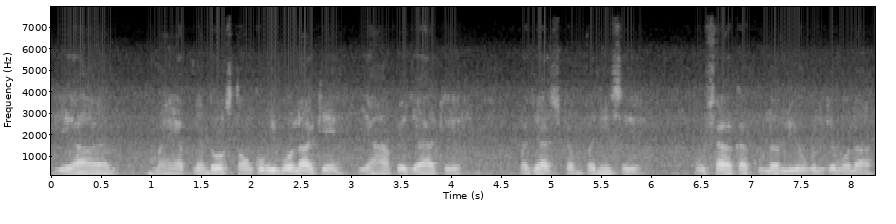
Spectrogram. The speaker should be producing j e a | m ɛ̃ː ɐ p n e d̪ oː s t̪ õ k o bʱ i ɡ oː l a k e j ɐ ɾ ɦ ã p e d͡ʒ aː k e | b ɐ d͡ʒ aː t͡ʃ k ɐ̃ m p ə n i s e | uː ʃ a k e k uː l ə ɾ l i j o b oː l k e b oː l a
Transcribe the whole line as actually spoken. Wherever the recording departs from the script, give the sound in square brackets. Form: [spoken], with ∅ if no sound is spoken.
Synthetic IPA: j e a | m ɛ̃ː ɐ p n e d̪ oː s t̪ õ k o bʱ i [b] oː l a k e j ɐ [∅] ɦ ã p e d͡ʒ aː k e | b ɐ d͡ʒ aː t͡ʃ k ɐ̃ m p ə n i s e | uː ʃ a k [a] k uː l ə ɾ l i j o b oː l k e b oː l a

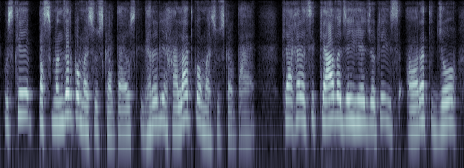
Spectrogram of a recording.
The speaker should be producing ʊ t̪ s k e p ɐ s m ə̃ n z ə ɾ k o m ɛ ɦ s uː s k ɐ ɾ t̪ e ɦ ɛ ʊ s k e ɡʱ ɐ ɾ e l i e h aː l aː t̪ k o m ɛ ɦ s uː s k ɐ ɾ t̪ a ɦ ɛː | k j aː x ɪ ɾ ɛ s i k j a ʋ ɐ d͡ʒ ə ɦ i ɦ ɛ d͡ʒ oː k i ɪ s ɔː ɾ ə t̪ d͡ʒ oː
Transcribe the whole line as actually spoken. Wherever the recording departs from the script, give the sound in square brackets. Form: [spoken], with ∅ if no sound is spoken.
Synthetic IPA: ʊ [∅] s k e p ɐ s m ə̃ n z ə ɾ k o m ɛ ɦ s uː s k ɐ ɾ t̪ [a] ɦ ɛ ʊ s k e ɡʱ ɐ ɾ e l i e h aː l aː t̪ k o m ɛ ɦ s uː s k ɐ ɾ t̪ a ɦ ɛː | k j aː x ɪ ɾ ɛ s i k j a ʋ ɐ d͡ʒ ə ɦ i ɦ ɛ d͡ʒ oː k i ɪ s ɔː ɾ ə t̪ d͡ʒ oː

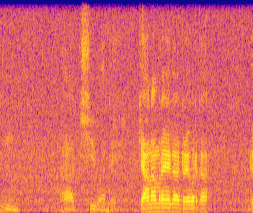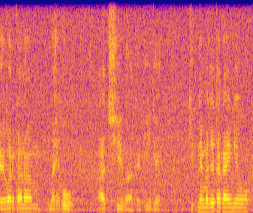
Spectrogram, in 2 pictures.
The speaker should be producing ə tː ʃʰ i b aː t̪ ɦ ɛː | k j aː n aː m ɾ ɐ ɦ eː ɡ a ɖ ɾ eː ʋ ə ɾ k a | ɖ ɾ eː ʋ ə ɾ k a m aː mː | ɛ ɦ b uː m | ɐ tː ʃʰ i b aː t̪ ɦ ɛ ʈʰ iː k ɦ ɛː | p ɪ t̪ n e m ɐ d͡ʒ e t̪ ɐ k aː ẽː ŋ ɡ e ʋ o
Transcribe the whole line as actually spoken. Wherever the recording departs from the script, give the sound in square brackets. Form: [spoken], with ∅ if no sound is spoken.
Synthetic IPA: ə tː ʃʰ i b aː t̪ ɦ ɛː | k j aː n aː m ɾ ɐ ɦ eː ɡ a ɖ ɾ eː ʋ ə ɾ k a | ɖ ɾ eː ʋ ə ɾ k a [n] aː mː | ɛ ɦ b uː [b] | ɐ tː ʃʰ i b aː t̪ ɦ ɛ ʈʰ iː k ɦ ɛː | [k] ɪ t̪ n e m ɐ d͡ʒ e t̪ ɐ k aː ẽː ŋ ɡ e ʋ o

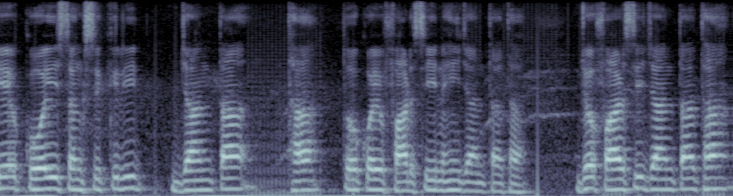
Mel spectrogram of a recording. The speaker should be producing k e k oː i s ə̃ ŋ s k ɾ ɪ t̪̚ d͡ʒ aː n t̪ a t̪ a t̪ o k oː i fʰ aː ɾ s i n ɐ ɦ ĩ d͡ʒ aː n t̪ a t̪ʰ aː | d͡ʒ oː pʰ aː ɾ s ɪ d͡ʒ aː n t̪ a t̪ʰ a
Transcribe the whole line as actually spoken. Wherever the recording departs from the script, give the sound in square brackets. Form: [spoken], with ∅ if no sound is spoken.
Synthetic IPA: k e k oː i s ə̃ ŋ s k ɾ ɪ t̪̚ d͡ʒ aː n t̪ a [t̪ʰ] a t̪ o k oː i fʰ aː ɾ s i n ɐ ɦ ĩ d͡ʒ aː n t̪ a t̪ʰ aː | d͡ʒ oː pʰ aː ɾ s [i] d͡ʒ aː n t̪ a t̪ʰ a

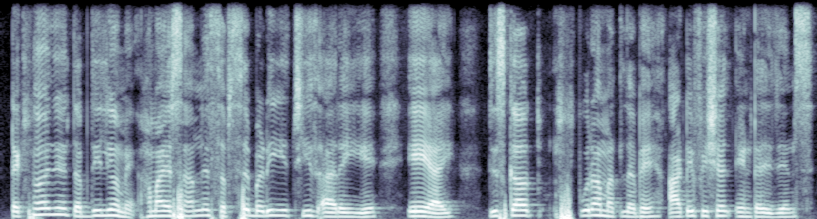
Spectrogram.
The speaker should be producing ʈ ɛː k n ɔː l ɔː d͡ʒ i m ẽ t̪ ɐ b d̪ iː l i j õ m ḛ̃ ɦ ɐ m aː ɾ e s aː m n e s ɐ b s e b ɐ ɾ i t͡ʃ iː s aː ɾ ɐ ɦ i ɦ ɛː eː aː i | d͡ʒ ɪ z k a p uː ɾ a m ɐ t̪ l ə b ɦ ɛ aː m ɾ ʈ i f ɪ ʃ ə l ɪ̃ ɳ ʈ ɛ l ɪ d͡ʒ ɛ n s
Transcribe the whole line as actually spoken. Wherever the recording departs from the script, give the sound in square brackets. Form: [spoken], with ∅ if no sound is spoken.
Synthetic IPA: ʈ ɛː k n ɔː l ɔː d͡ʒ i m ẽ t̪ ɐ b d̪ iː l i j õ m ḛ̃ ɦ ɐ m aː ɾ e s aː m n e s ɐ b s e b ɐ [ɽ] i t͡ʃ iː [z] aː ɾ ɐ ɦ i ɦ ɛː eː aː i | d͡ʒ ɪ [s] k a p uː ɾ a m ɐ t̪ l ə b ɦ ɛ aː [∅] ɾ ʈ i f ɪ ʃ ə l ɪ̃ ɳ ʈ ɛ l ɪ d͡ʒ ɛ n s

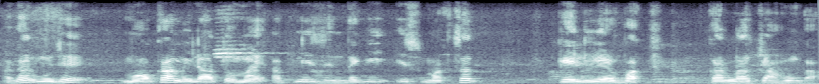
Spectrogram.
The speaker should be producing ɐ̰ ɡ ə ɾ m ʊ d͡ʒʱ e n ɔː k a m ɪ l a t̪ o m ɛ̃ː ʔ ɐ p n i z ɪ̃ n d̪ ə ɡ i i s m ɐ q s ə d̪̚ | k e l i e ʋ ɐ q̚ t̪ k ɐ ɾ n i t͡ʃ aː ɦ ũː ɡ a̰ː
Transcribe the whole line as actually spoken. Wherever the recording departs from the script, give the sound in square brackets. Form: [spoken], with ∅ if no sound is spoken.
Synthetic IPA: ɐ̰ ɡ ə ɾ m ʊ d͡ʒʱ e [m] ɔː k a m ɪ l a t̪ o m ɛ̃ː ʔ ɐ p n i z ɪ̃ n d̪ ə ɡ i [ɪ] s m ɐ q s ə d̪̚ | k e l i e ʋ ɐ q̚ t̪ k ɐ ɾ n [a] t͡ʃ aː ɦ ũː ɡ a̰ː

